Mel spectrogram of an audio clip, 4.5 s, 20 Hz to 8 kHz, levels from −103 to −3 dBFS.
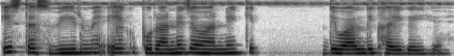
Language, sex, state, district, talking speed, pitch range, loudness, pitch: Hindi, female, Uttar Pradesh, Lucknow, 145 wpm, 195-220 Hz, -14 LUFS, 205 Hz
